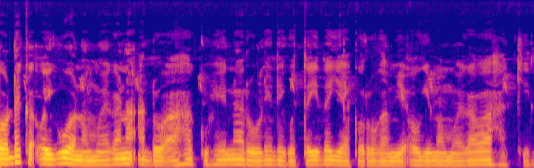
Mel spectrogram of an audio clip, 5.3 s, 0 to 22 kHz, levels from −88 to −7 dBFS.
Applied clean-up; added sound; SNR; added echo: none; none; none; none.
